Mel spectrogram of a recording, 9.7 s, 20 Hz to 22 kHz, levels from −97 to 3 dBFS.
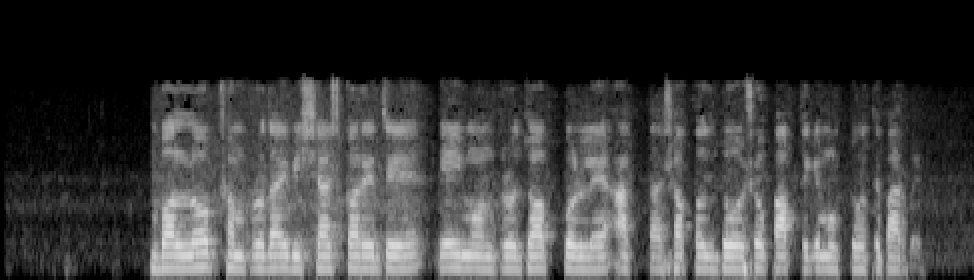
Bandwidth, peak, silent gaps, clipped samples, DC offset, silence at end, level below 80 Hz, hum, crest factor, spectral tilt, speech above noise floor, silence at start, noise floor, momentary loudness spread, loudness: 8 kHz; -2 dBFS; none; under 0.1%; under 0.1%; 0.6 s; -58 dBFS; none; 18 dB; -6 dB/octave; 51 dB; 1.5 s; -70 dBFS; 7 LU; -19 LUFS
